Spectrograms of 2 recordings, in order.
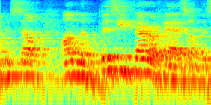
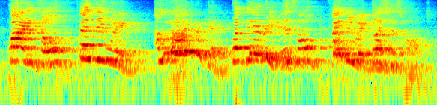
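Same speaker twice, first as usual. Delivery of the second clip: put-on higher, laughing excited old man; delighted exclaiming; 8 semitones higher than usual. A narrator's reading. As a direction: Scrooge overjoyed to see his old master alive. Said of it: "Scrooge exclaimed".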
